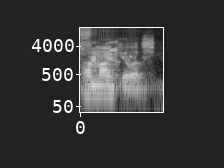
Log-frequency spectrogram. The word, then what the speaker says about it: homunculus: Yeah, homunculus. Yeah, is that how you say it? Yeah, whatever Yeah, the it's homunculus.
